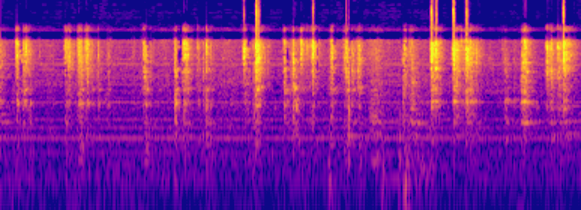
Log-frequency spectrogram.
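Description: Irregular metal clicks and taps, some in quick clusters, as the banjo pot's tension hooks and nuts are tightened one after another, about a turn each, for the final tightening of a calfskin head.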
